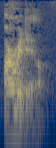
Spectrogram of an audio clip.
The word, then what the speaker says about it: Armidale: I met you in Armidale.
